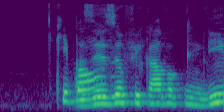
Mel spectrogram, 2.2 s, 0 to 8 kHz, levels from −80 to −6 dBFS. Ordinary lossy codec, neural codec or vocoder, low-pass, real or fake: none; none; 7.2 kHz; real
